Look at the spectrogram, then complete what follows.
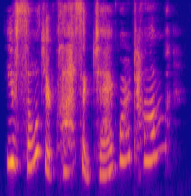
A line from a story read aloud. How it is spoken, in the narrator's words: She exclaimed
